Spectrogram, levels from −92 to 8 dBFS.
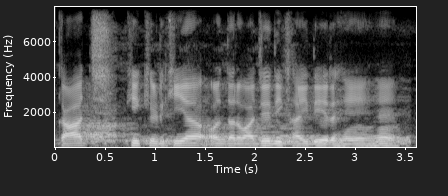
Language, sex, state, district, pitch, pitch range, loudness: Hindi, male, Gujarat, Valsad, 110 Hz, 105-120 Hz, -14 LUFS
